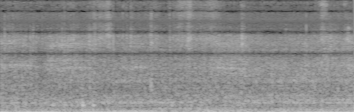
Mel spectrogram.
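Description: Car interior while driving on a bitterly cold day, a loud steady low engine and road rumble heard from inside the cabin with no talk.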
